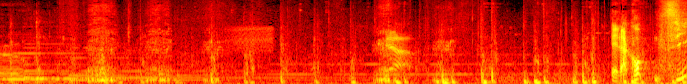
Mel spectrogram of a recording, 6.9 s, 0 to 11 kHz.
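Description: Rhythmic clip-clop of horse hooves in Red Dead Redemption 2 over the game soundscape, with a voice talking intermittently on top.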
